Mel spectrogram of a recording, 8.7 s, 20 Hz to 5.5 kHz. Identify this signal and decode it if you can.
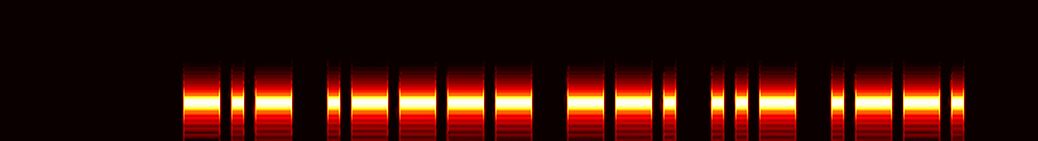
Morse code, heard as a keyed tone, about 12 wpm, 600 Hz. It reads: K1GUP
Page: 2 ekstra ordmellemrum mellem kaldesignalerne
